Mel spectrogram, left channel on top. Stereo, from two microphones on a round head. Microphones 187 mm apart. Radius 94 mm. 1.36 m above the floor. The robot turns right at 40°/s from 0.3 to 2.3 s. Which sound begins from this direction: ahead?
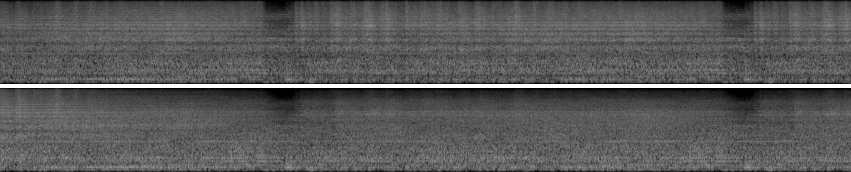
Running water, at 0.0 s.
